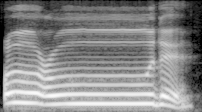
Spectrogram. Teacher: قوف کو پر ادا کرنا ہے اور لہات یعنی نرم تالو سے. عین وسط حلق سے باریک آواز کے ساتھ، اور واو حرف مدہ ہے ایک الف کے برابر کھینچنا ہے. دال ساکن ہو جائے گا تو یہاں پہ مد عارض وقفی ہوگی.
